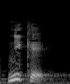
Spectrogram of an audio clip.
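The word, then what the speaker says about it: Nike (νίκη): You know Nike? Nike. That's how they pronounce it in Greek.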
